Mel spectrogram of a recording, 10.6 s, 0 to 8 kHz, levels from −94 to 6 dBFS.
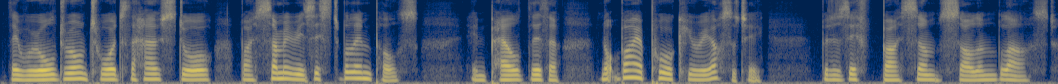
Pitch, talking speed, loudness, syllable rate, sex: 175 Hz, 140 wpm, -18 LUFS, 4.9 syllables/s, female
